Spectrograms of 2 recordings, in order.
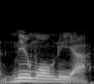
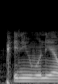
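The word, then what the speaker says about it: pneumonia: দেখেন Ferran, Ferran, ঠিক আছে, বা যেমন নিউ মৌনিয়া, নিউমোনিয়া, ফিনিউমোনিয়া, দেখেন উচ্চারণ করতে কষ্ট হয়, ফিনিউমোনিয়া। সো আমরা ফিনিউমোনিয়া না বলে বলবো নিউমোনিয়া। বা যেমন নক, নক, সাফন, বম, আলাইন, নিউমাটিক, বা বলতে পারি নাকহল, ময়সন, থাম, ন্যাশ।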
